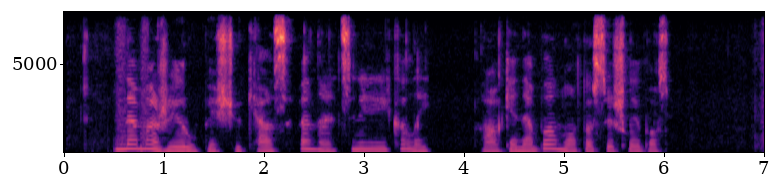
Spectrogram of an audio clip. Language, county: Lithuanian, Tauragė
